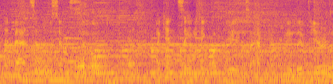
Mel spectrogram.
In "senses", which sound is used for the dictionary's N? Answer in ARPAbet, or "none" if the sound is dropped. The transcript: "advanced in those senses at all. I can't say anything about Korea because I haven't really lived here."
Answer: none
